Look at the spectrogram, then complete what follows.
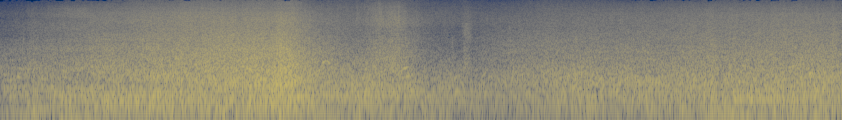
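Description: Ocean surf: a wave's rush swells to a peak about three and a half seconds in and falls away, then a steady wash of water continues.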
